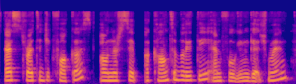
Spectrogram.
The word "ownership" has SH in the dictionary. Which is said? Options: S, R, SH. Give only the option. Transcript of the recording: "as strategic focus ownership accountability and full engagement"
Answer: S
